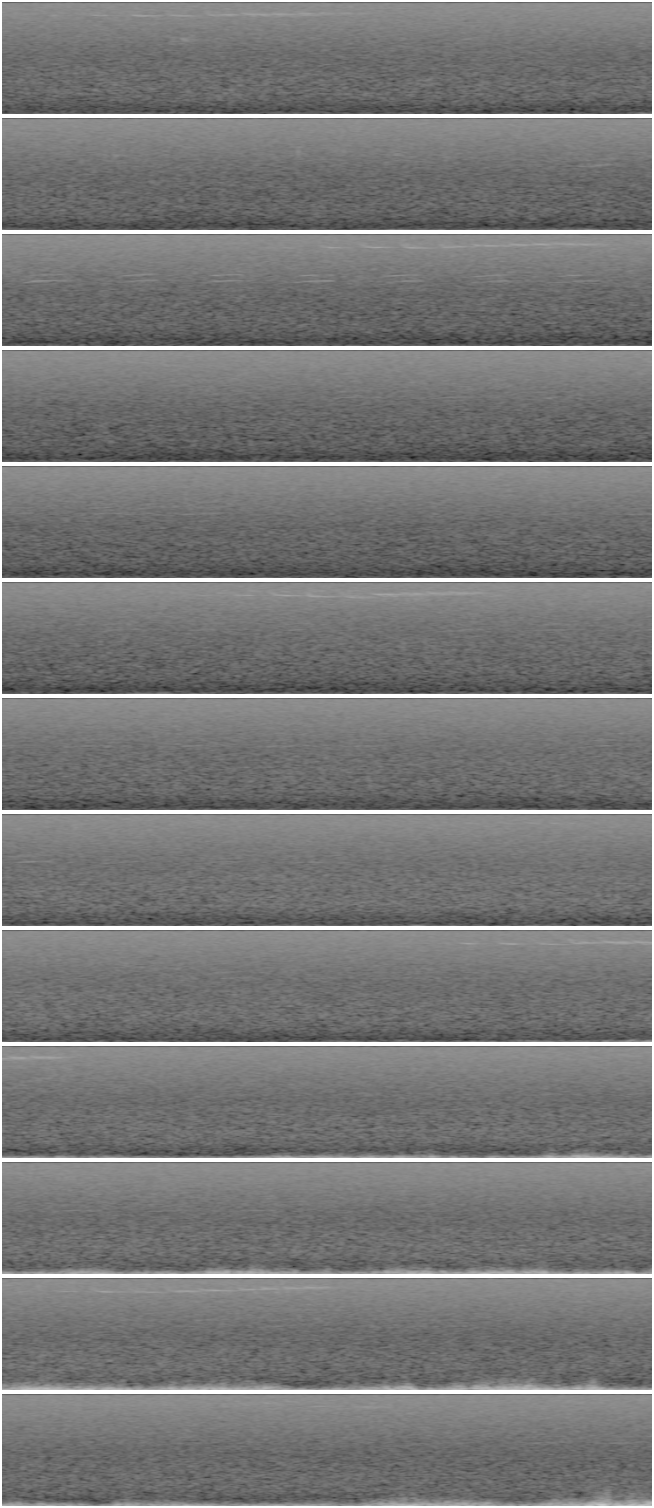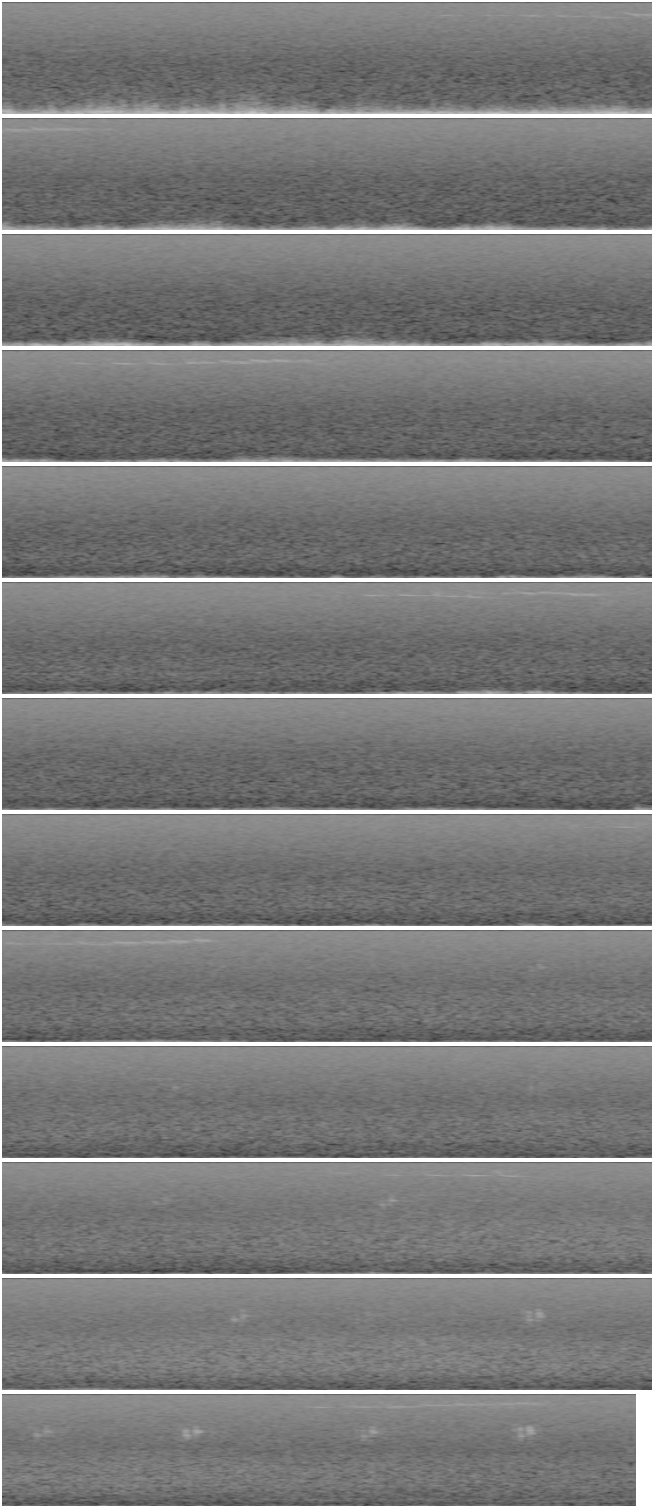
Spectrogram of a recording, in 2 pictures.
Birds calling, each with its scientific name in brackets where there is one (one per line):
Red-breasted Nuthatch (Sitta canadensis)
Western Tanager (Piranga ludoviciana)
Golden-crowned Kinglet (Regulus satrapa)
